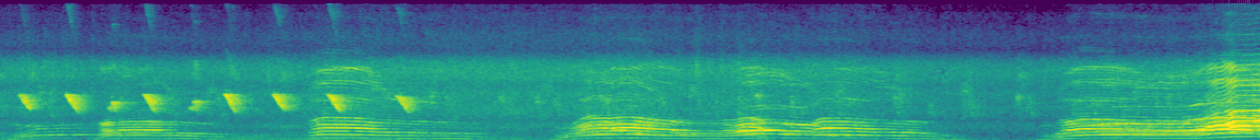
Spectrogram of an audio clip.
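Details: Domestic cats fighting over territory: long, wavering yowls that rise and fall in pitch, several drawn-out howls overlapping, with quick high chirps near the start and a louder, harsher yowl at the end.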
